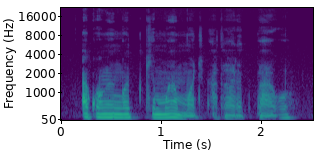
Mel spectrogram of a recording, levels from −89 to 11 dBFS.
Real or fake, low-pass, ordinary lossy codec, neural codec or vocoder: fake; none; none; vocoder, 44.1 kHz, 128 mel bands every 256 samples, BigVGAN v2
